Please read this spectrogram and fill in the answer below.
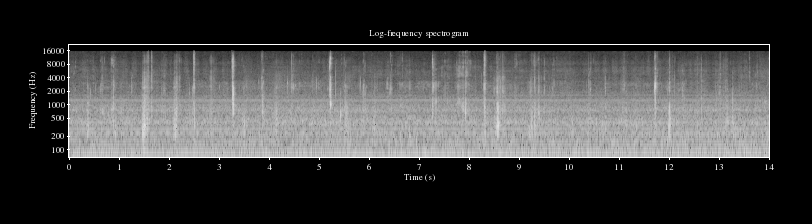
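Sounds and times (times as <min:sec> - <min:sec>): chewing crispy food: 0:00.0 - 0:14.0.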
